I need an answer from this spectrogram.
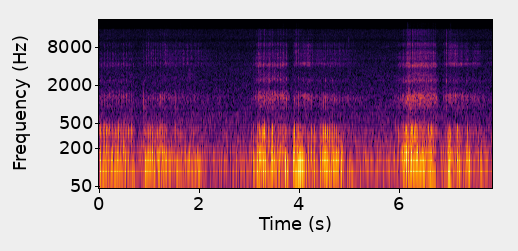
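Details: Sleeping pet dogs, Abundant Joy the Golden Retriever and Honey the Labrador Retriever, snoring and dreaming indoors: low, rumbling snores with noisy breath bursts recurring about every three seconds, softer breathing between them.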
